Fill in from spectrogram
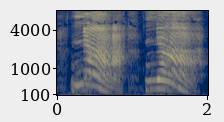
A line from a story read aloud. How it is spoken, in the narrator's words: he shouted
